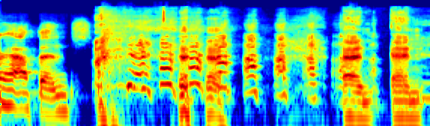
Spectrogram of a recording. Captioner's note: laughter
